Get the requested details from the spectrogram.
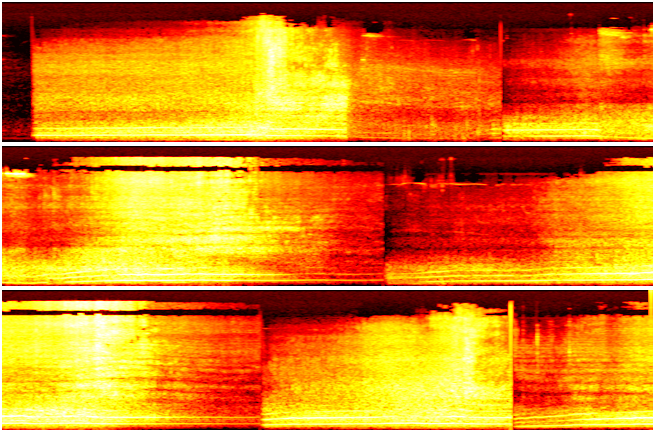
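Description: An off-road vehicle engine roars loudly and revs up and down as it speeds past.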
